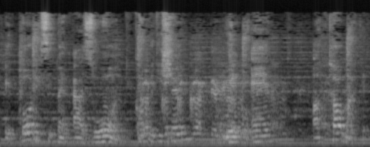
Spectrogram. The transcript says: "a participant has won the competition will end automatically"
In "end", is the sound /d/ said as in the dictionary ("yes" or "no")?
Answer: no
